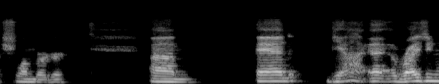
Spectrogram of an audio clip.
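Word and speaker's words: Schlumberger: Yes, I know it's pronounced sch slumber, but it's much more fun to call it sch slumbberger.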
